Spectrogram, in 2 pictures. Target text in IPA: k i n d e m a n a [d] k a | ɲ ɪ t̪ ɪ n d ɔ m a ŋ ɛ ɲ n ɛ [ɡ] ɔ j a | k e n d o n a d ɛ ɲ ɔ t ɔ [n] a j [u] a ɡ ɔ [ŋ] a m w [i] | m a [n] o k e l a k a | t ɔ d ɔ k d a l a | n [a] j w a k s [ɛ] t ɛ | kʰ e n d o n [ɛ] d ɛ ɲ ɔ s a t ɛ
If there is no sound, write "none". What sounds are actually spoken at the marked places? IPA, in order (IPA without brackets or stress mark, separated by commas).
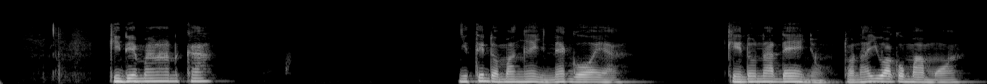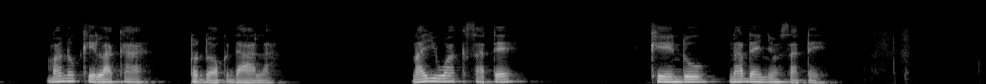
n, ɡ, n, w, m, a, n, a, a, a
